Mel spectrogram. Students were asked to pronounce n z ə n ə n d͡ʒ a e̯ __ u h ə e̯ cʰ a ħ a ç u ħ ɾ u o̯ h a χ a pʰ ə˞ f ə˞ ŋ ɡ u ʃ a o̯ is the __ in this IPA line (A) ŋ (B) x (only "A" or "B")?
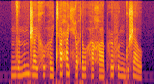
B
